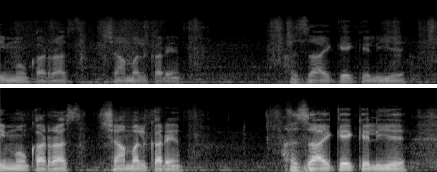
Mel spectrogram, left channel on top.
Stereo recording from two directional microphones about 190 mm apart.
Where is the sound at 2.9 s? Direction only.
45° right (ahead or behind).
